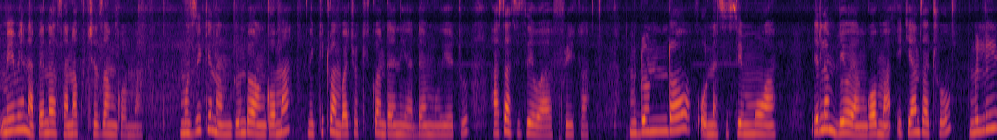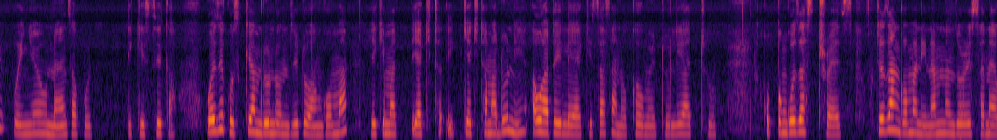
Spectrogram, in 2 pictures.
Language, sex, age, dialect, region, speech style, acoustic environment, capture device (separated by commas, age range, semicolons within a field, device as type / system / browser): Swahili, female, 25-34, Kenya - Nairobi Sheng-influenced, Kenya, relaxed, silence, mobile / Linux / Chrome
